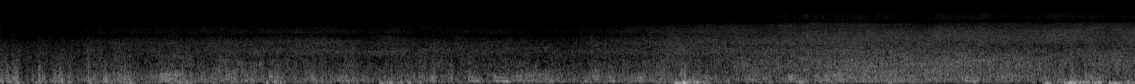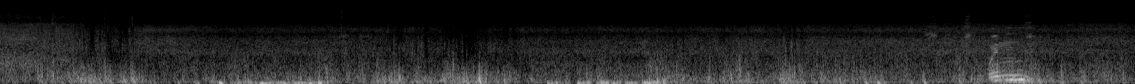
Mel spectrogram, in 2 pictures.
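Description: Wind gusting steadily across a Cornish cove at Dollar and Church Cove, a broad continuous roar with surf blended in, rising in louder gusts near the middle and end, with no speech.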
